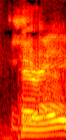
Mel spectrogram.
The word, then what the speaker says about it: Paré: Yeah, it's P-A-R accent E. So it's Paré, yeah.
